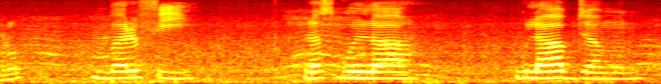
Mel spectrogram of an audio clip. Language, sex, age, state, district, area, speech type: Urdu, female, 18-30, Bihar, Madhubani, rural, spontaneous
